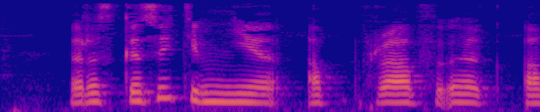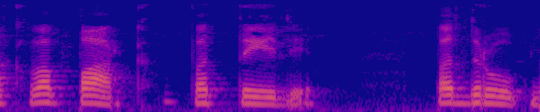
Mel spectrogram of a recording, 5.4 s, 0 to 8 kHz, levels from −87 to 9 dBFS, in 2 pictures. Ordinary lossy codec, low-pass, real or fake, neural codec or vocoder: MP3, 32 kbps; 7.2 kHz; real; none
